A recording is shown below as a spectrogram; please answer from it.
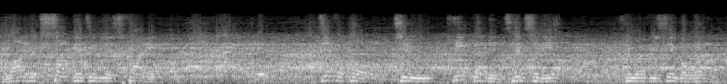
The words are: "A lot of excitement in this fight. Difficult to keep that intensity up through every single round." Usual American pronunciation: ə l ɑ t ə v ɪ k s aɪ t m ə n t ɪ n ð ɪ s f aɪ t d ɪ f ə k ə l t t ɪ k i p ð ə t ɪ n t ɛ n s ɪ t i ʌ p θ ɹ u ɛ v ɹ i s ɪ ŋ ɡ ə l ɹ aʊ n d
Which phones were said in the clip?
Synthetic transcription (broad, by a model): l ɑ ə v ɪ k s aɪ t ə t ɪ n ð ɪ s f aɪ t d ɪ f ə k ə l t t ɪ k i p ð ə t ɪ n t ɛ n s ɪ t i ʌ p θ ɹ u ɛ v ɹ i s ɪ ŋ ɡ ə l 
